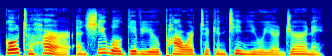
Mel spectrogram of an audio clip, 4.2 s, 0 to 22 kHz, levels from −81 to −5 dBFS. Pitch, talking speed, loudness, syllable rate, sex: 175 Hz, 190 wpm, -19 LUFS, 4.4 syllables/s, female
